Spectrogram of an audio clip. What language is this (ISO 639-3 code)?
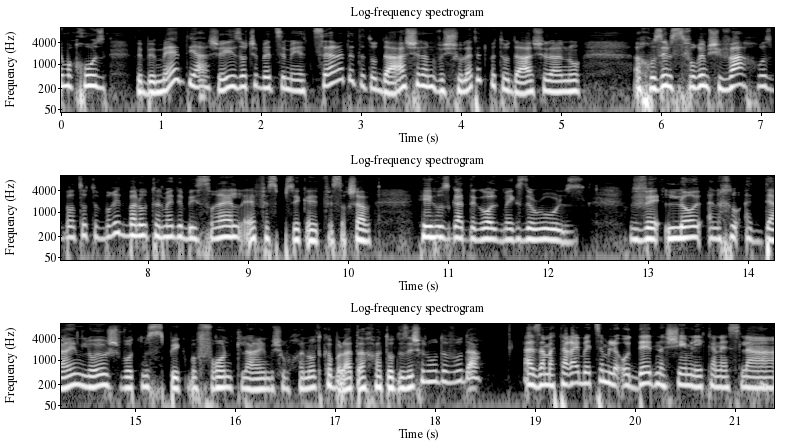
heb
